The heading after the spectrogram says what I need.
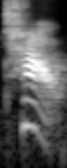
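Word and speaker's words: Dao: a more abstract right and that's the Chinese Tau so this contemporary Chinese we use d d a o to to Mark the pronunciation as that but a lot of times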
